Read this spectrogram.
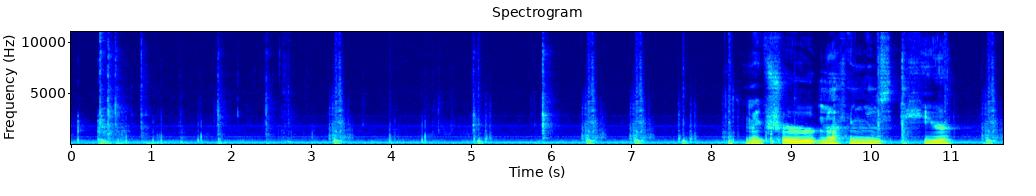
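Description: Light knocks sound as someone climbs a wooden ladder.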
